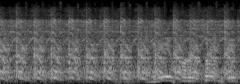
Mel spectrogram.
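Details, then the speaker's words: 2008 Opel Signum Z19DTH diesel, automatic, won't start cold: steady starter cranking with even compression beats about six a second and no firing; rail pressure falls short of target and injectors are tested. "Ну, оскільки тиску у нас немає в рампі, зараз протестуємо форсунки. Крутим стартером"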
